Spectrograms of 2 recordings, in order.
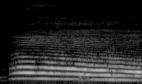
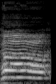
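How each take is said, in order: First: The word is said softly and gently. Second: The word is said sharply and harshly. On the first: This calmly tells the horse to stop. The speaker calls it right. "You have to be nice to the horse" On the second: This would scare the horse into running away. The speaker calls it wrong. "no. You have to be nice to the horse"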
